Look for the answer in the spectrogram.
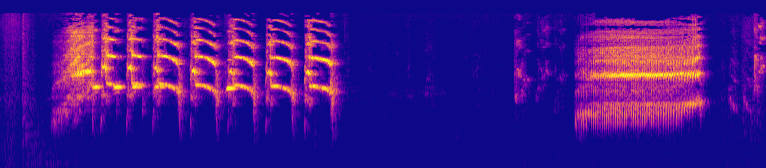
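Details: Black-headed caiques calling: a rapid run of about eight loud, shrill, arched notes with rich harmonics, then a pause and a long harsh screech near the end.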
